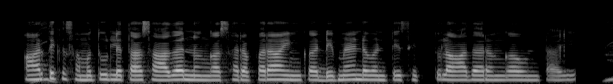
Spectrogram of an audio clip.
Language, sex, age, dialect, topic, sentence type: Telugu, female, 18-24, Southern, banking, statement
